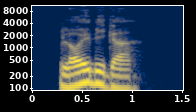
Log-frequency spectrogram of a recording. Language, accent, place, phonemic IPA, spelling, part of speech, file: German, Germany, Berlin, /ˈɡlɔʏ̯bɪɡɐ/, Gläubiger, noun, De-Gläubiger.ogg
- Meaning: 1. creditor (a person to whom a debt is owed) 2. believer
